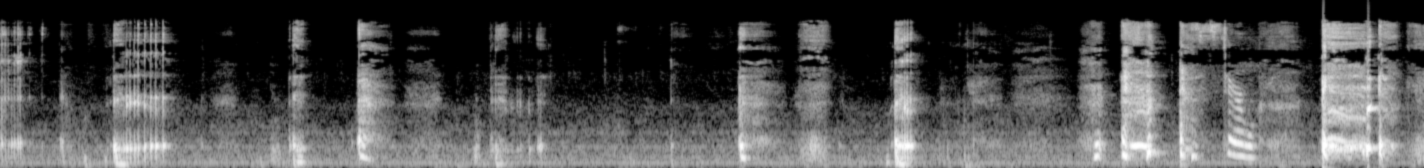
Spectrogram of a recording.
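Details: Girl trying to get a burp out, considering standing up: a series of short bursts and gulping sounds with several small burps and belch attempts over quiet room noise.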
